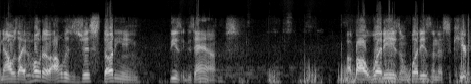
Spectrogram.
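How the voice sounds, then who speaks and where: Over noticeable background noise, a man at medium pitch speaks at a moderate pace with long, frequent pauses. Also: ordinary pitch variation. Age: young. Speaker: caller on a livestream. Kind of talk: casual chat.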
